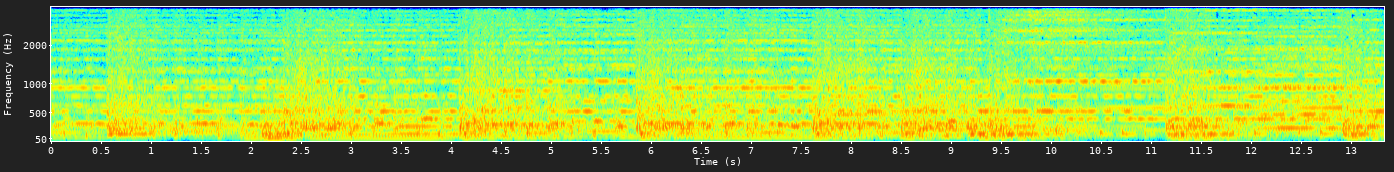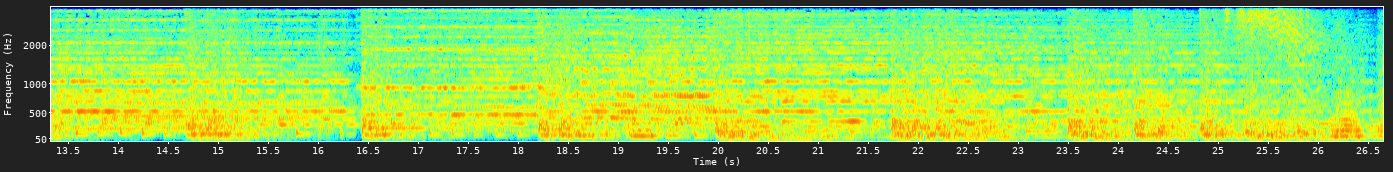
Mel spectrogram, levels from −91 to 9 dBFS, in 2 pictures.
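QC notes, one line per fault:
Throughout, gain pumping. The level swings by around 10 dB. Loud and quiet passages sit unnaturally close in level, so the sound feels squashed. The likely cause is input gain set far too high, with a fast limiter or compressor clamping down on each peak and releasing afterwards. The band stops at 4 kHz, which points to a narrowband call codec such as G.711.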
